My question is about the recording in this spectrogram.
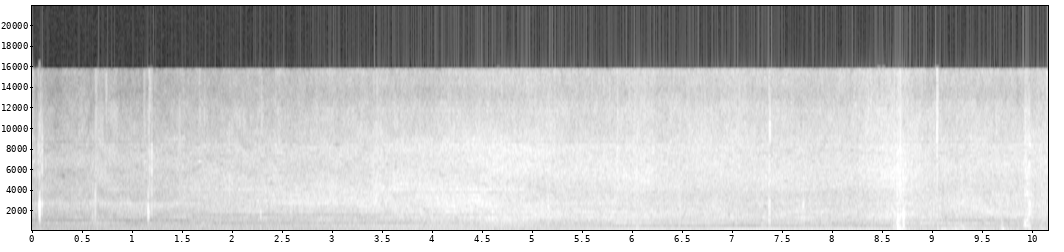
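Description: Car engine running close by with a steady hum that grows louder over several seconds, then a few sharp knocks near the end.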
